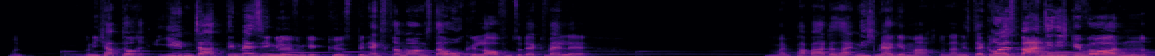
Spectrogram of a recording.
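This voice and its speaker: A man playing a distraught young heir to an indebted family plant in an improvised stage radio play, halting and stammering. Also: very high voice, very animated, sharp tone, faint music behind, exaggerated voice. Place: small curtained theatre stage. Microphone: stand microphone.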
